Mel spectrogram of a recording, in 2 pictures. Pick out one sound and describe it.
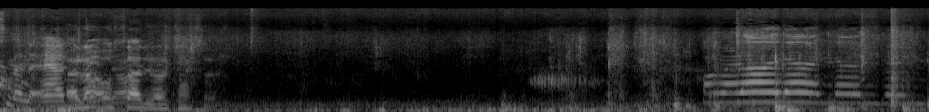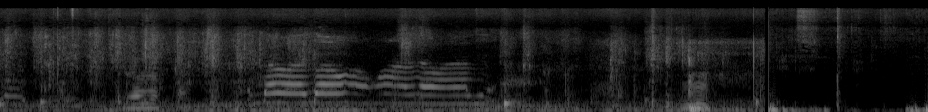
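A small child chatters in a high voice nearby.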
